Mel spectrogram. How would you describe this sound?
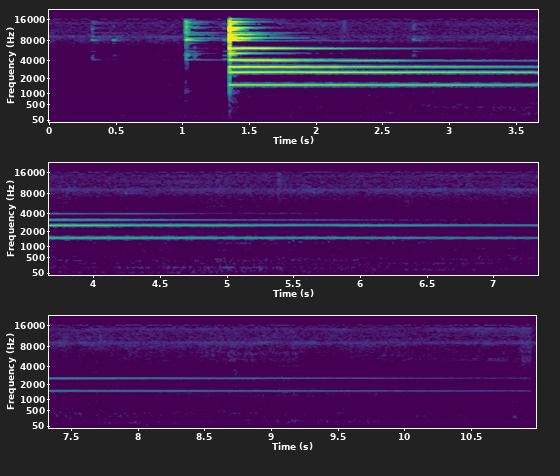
A single beat of a bell.
See also in the package
Mic: Blue Yeti Pro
